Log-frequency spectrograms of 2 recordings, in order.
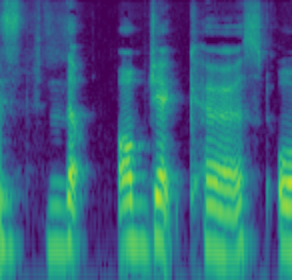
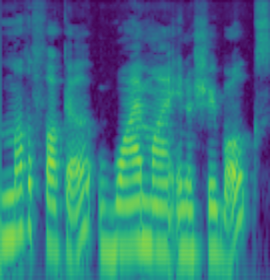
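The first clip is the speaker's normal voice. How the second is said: ordinary delivery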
